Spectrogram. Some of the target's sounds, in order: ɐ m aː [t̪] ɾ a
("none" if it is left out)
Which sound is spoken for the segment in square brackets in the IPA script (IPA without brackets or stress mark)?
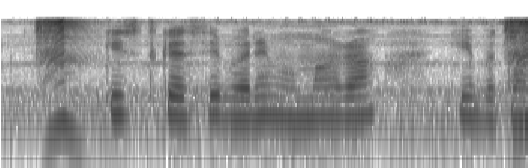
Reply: none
